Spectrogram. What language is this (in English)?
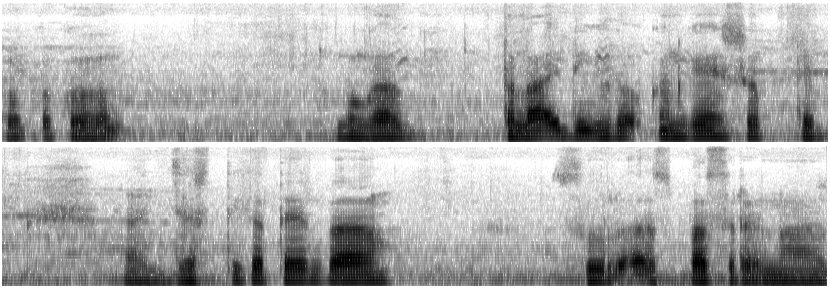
Santali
